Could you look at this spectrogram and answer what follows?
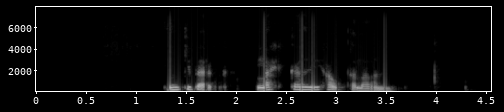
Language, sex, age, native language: Icelandic, female, 20-29, Icelandic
